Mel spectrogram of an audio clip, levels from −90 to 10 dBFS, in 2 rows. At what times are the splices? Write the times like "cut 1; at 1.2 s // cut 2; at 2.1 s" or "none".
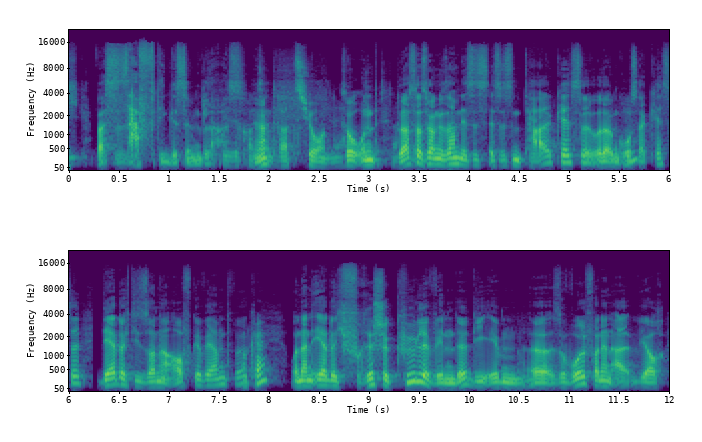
cut 1; at 3.5 s // cut 2; at 3.9 s // cut 3; at 4.2 s // cut 4; at 6.2 s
